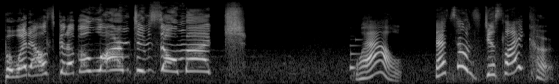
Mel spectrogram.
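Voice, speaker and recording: Very squeaky, cheeky little game imp. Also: female voice, very animated, a little slow, very noisy, full character voice. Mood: worried. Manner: theatrical, melodramatic taunting. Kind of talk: video game character acting. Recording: music behind.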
